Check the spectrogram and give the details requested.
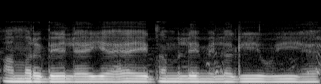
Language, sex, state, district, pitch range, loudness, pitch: Hindi, male, Haryana, Charkhi Dadri, 125-130 Hz, -13 LUFS, 130 Hz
